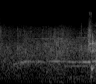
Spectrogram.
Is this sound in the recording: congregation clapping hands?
yes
